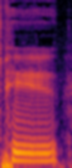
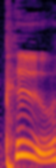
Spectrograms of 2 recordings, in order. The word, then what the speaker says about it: Pugh: Oh, how do you say that? Because I say Florence Poe, but then I know some people say Florence Pug. – I say Pugh. And some people say Pug.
